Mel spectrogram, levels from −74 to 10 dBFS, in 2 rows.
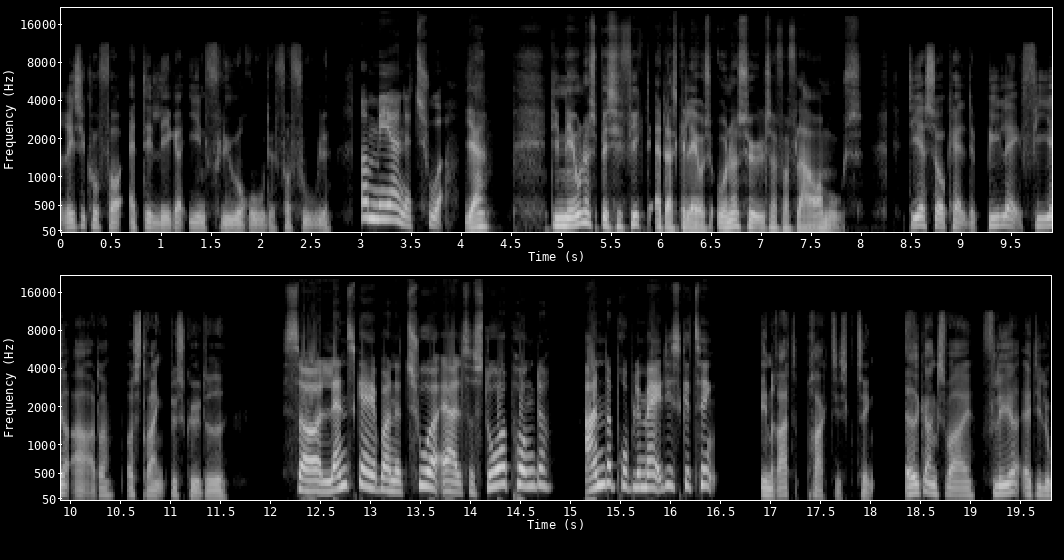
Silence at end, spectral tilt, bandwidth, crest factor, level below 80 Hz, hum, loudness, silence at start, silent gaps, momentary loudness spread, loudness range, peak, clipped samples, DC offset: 0 s; -5.5 dB/octave; 19.5 kHz; 16 dB; -42 dBFS; none; -17 LUFS; 0 s; 8.25-8.32 s, 11.80-12.09 s, 14.83-15.07 s, 16.48-16.89 s, 18.06-18.32 s; 14 LU; 7 LU; 0 dBFS; under 0.1%; under 0.1%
